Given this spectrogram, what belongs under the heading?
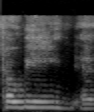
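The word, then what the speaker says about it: COBE: nonetheless carry on So Co the Kobe this pronounced Kobe spacecraft gave us the first inkling of what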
